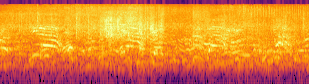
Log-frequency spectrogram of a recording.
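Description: Indistinct voices of people talking at a BMX track, with a short noisy rush about two seconds in.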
